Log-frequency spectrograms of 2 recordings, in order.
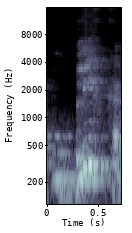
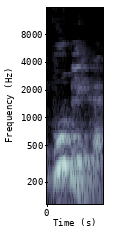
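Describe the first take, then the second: First: The stress is on the second syllable. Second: The stress is on the first syllable. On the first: It is the verb meaning publishes. "Mas aqui é publica, então essa aqui é a mais forte. Essa é uma paroxítona" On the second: It is the adjective meaning public. "Se fosse pública, teria acento"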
